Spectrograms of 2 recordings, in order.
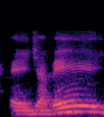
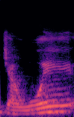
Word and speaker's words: Yahweh: Yahvé, Yahweh o Jehová es una pronunciación correcta.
